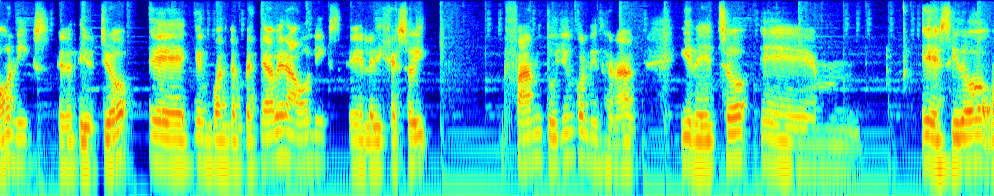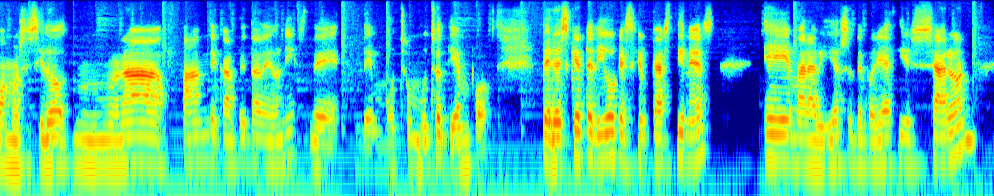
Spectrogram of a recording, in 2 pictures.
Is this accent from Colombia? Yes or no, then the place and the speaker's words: no; Spain; en mi país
